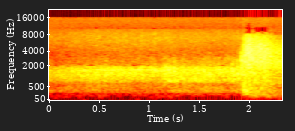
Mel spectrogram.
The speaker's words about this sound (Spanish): El soldado del camión apunta y dispara.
